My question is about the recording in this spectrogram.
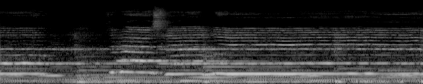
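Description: A young girl singing in an academic classical style over an instrumental accompaniment, moving through a short phrase and then holding one long note through the second half.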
